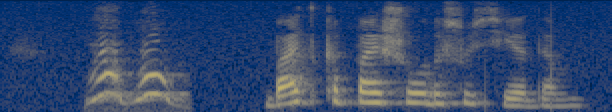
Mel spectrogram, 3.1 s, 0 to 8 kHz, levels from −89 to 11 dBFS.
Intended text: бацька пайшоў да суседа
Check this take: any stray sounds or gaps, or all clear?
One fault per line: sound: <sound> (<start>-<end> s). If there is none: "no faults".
sound: bark (0.4-1.0 s)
